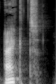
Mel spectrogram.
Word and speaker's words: ACT: ACT står for Acceptance and Commitment Therapy, og uttales som det engelske ordet ACT.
